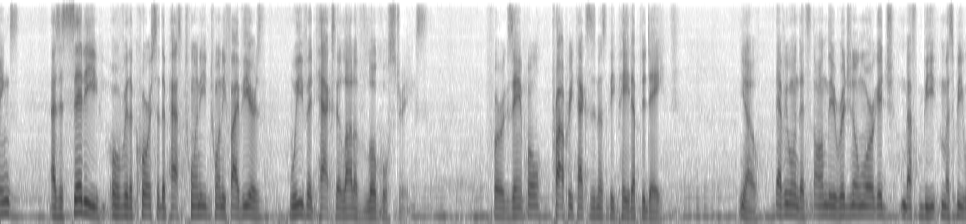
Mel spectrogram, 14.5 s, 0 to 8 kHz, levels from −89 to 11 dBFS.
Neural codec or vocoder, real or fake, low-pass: codec, 16 kHz in and 24 kHz out, 0.9 kbps, LongCat-Audio-Codec, four codebook decoder; fake; 7.2 kHz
